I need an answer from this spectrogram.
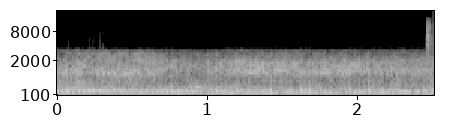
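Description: A rally car driving off after a rally stage: a loud, steady engine drone with revving, heard alone.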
